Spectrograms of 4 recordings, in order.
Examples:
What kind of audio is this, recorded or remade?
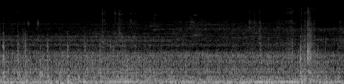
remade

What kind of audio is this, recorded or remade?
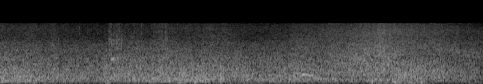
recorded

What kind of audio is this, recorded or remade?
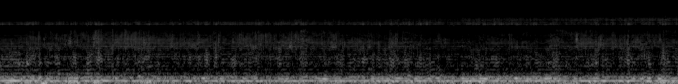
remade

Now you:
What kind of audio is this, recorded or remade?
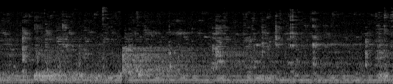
recorded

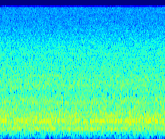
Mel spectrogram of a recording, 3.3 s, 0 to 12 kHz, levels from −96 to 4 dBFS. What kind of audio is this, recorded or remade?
recorded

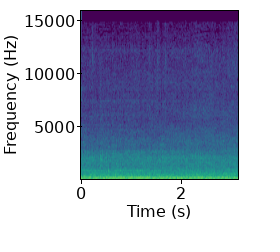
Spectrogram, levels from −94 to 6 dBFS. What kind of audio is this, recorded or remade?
recorded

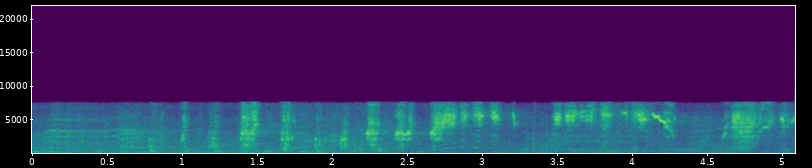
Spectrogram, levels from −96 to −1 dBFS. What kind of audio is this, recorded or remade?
remade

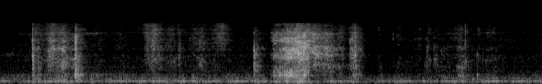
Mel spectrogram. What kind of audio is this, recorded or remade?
remade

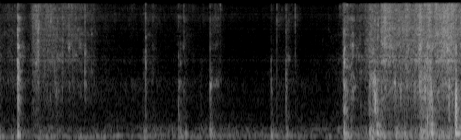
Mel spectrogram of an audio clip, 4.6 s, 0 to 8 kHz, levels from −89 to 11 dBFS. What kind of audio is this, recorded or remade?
remade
